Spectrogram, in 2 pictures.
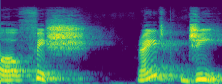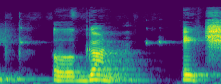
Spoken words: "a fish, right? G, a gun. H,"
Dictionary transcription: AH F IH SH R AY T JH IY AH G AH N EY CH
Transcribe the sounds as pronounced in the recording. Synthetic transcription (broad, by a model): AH F IH SH R AY T JH IY AH G AH N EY CH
